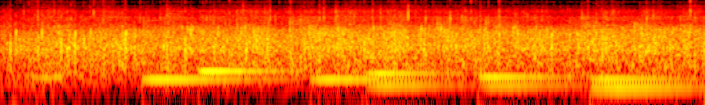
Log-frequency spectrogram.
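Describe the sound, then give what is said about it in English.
Audience applause for the panelists at an evening event on artificial intelligence: steady, even clapping throughout, with soft sustained musical notes in the background. “I wanted to have the audience thank the panelists and make sure you go to their website.”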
